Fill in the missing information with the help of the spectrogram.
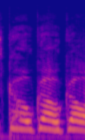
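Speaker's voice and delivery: high urgent retold command to drive; urgent go go go from the girl. Fleeing in car, urgent.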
